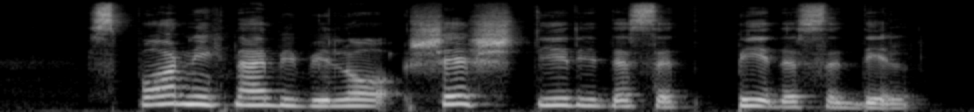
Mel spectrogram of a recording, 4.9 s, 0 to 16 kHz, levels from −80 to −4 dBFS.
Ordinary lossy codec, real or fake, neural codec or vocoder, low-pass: AAC, 96 kbps; real; none; 14.4 kHz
